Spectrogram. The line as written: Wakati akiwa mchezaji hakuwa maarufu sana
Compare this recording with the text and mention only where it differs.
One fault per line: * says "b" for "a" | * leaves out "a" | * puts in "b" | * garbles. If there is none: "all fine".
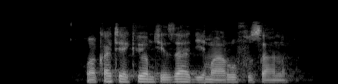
* leaves out "hakuwa"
